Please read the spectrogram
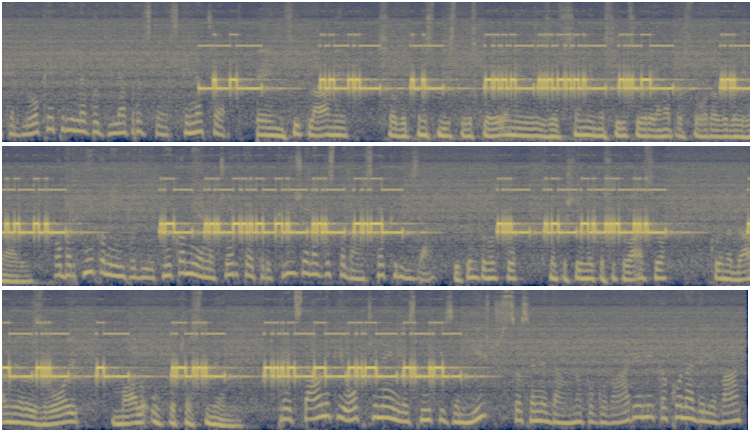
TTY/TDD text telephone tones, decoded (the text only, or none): MILK IS PRODUCED AND TRANSFORMED AT THE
